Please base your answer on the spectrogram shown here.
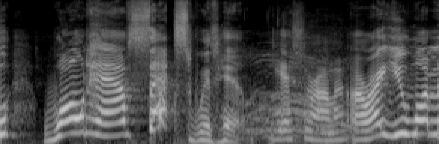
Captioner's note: audience exclaims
